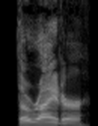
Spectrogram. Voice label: "writer", English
